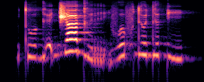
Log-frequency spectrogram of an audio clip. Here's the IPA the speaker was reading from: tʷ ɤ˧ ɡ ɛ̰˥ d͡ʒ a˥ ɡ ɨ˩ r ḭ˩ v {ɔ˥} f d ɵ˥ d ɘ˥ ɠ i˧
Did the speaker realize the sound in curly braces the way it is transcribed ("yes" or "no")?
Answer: no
